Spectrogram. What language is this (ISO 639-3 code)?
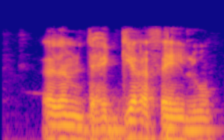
kab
